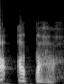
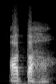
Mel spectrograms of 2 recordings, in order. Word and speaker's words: अतः: हम उच्चार करते हैं तो इसका उच्चारण हा की भाति होता है कैसे होता है हा की भाति होता है जैसे हमने एक शब्द लिखा अतः अतः दूसरा शब्द हमने लिखा प्रातः आप देखिए अतः का जब हम उच्चारण कर रहे हैं तो अंत में जहां पर विसर्ग है तो वहां पर किसकी ध्वनि आ रही है हा की ही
